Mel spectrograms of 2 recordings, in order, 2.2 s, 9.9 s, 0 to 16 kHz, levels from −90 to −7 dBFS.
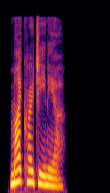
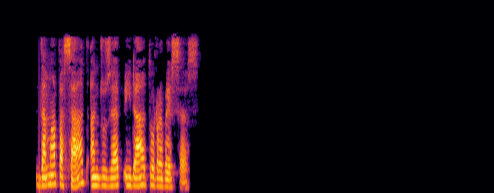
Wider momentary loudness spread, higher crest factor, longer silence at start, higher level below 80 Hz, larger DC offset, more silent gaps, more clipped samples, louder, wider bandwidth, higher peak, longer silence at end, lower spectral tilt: about the same, 9 LU vs 10 LU; second, 14 dB vs 20 dB; second, 0.2 s vs 0.7 s; about the same, -60 dBFS vs -62 dBFS; neither; neither; neither; about the same, -16 LUFS vs -18 LUFS; first, 12 kHz vs 8.4 kHz; about the same, -4 dBFS vs -2 dBFS; second, 0.95 s vs 5.95 s; about the same, -6 dB/octave vs -5 dB/octave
